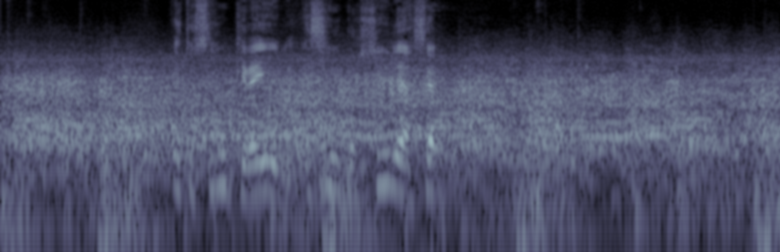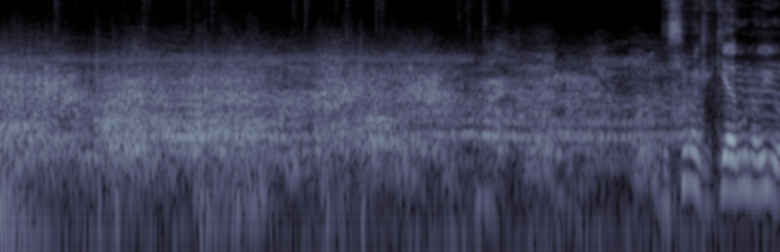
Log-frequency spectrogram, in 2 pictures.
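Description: Flames roar and crackle in a video game.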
